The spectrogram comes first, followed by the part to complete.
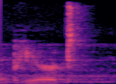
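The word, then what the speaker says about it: Neil Peart: definitely need to listen you to some neil piert and then also find out that his name is pronounced piert russia's hype rush is very good very very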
